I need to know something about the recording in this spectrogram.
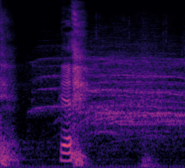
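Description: A short shout with falling pitch just under a second in, then a faint, steady chord of high held tones as the song's intro begins.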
